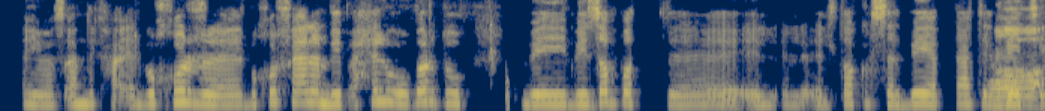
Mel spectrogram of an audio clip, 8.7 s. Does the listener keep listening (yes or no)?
no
